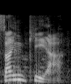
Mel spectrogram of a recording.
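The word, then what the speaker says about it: Xankia: west wall street and that is spelled XA n ki a so if you want some pho you're looking for XA n ki a pronounced sign Kia and we'll have a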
